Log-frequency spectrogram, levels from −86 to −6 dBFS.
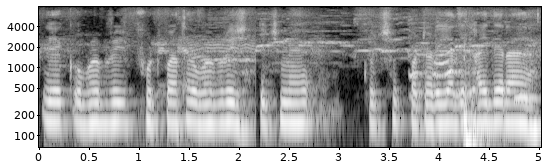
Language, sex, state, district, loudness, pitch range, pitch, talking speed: Hindi, male, Bihar, Saran, -15 LUFS, 150-155 Hz, 150 Hz, 190 wpm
